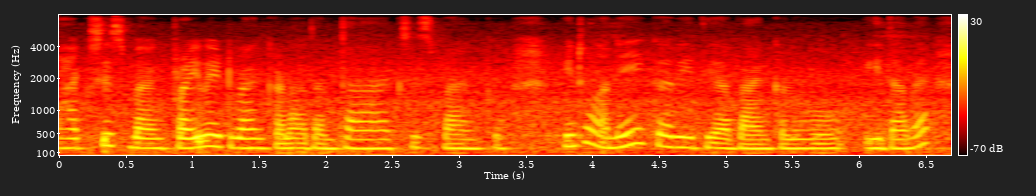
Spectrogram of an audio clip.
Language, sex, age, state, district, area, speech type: Kannada, female, 30-45, Karnataka, Kolar, urban, spontaneous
